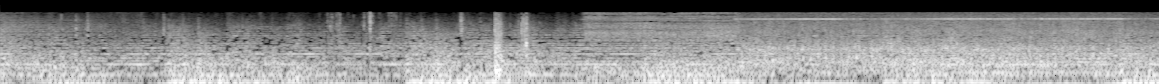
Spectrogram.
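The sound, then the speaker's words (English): A float plane's propeller engine drones steadily and loudly, a continuous low roar with some brief clicks and rattles partway through. “So you know how to launch a float plane?”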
